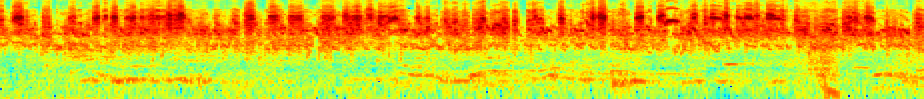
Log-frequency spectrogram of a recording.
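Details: Budgerigar flock sound: steady busy chatter of high chirps and scratchy warbles overlapping throughout, with a faint low hum beneath and a brief lower knock near the end.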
